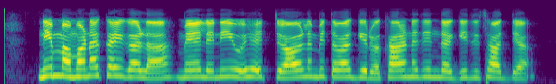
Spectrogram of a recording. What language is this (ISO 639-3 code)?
kan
